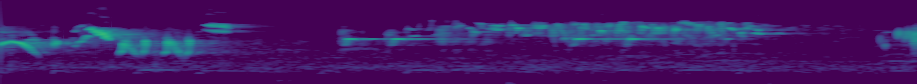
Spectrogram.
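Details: Birds chirping at sunrise in the early morning: high, bright twittering phrases with a quick sweeping whistle at the start, a short pause, then a long run of rapid, jumbled high chatter until a brief gap near the end.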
